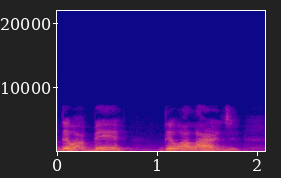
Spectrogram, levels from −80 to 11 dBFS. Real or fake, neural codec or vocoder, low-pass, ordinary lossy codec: fake; vocoder, 24 kHz, 100 mel bands, Vocos; 7.2 kHz; none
